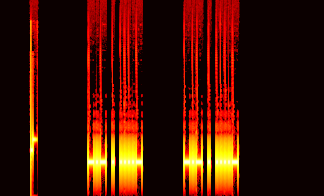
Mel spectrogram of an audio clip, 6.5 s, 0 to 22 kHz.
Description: Morse code, heard as a keyed tone, about 30 wpm, 700 Hz. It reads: KE4 KE4
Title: USA Call Sign Prefixes - Repeated 2x - 30wpm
